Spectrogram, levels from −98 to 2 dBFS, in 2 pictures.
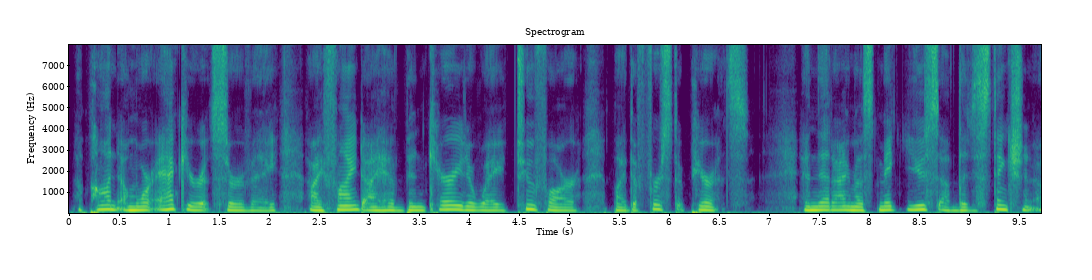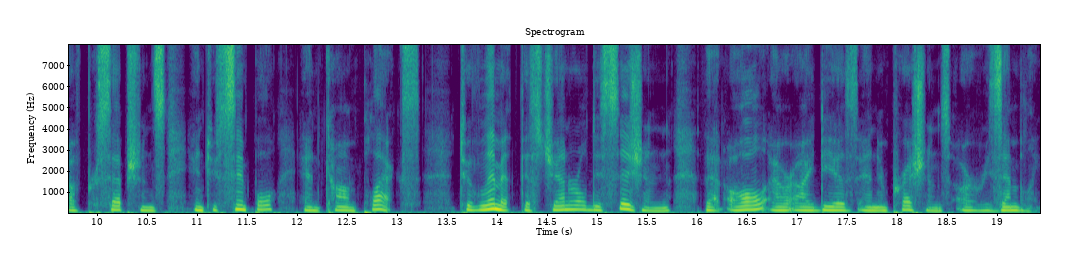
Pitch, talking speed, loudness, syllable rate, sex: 165 Hz, 140 wpm, -18 LUFS, 4.5 syllables/s, male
